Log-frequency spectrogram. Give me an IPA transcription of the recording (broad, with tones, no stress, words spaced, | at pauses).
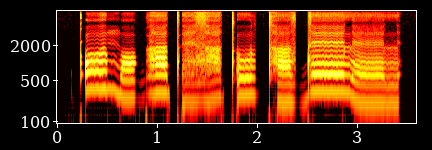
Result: kʼɔ˥ə̯mɔ˩ ɡʱa˥tʼɛ̤˩z a̤˥tʼo˥ltʰa˩z dɛː˥lɛ˩l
